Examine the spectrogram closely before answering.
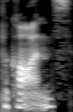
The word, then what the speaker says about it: pecan: you a pean or respect all peans and pecans okay I respect them all they are well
